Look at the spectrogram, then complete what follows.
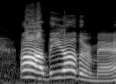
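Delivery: very loud, high, scornful sneer. Reading a story line where one man echoes another's words, sneering. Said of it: "in a sneering voice".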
